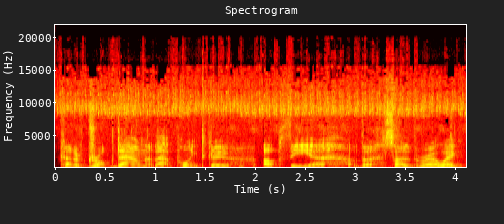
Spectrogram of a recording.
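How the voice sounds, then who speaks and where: Low-voiced game master. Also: male voice, a little fast. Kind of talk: casual improvised narration of a tabletop game.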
